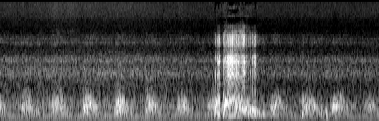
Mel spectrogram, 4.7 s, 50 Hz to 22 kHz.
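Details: Doppler fetal heartbeat at almost 17 weeks of pregnancy: fast, regular whooshing beats, about 150–160 a minute, over a steady electronic hum, with one brief scrape; fetal heartbeat.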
